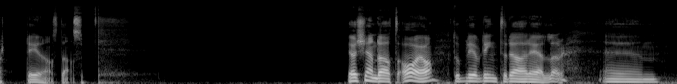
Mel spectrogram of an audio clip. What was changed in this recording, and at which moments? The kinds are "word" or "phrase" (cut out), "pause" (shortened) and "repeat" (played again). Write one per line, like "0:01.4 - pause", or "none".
none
